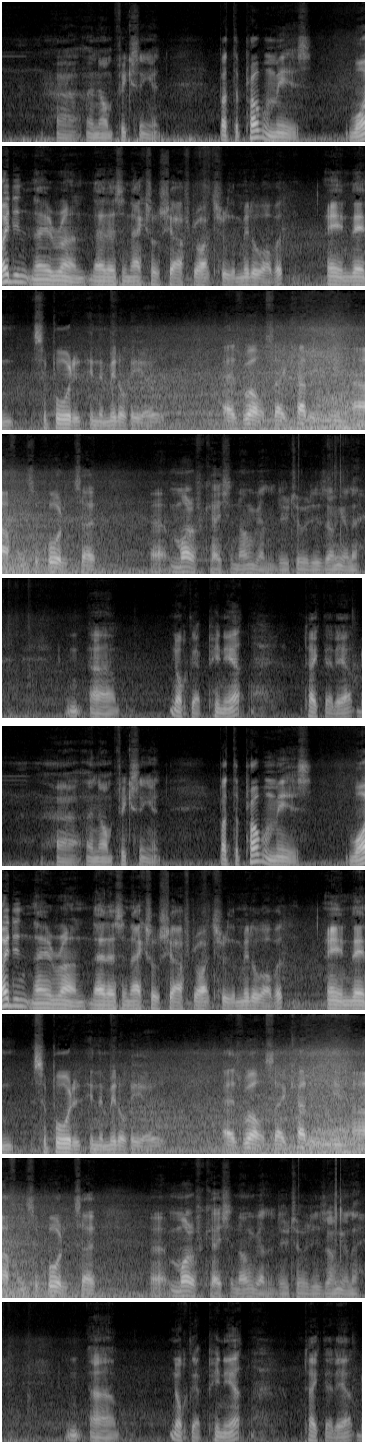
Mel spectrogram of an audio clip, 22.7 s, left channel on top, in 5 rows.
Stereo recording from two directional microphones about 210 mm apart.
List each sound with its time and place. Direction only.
0.7 s speech: 30° right (ahead or behind)
9.5 s speech: 30° right (ahead or behind)
10.1 s speech: 15° right (ahead or behind)
13.9 s speech: 15° right (ahead or behind)
19.2 s speech: 15° right (ahead or behind)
